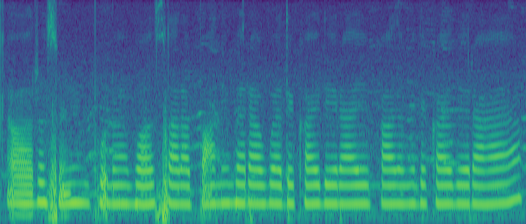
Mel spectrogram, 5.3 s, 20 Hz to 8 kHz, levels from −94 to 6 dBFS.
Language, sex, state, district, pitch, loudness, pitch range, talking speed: Hindi, female, Chhattisgarh, Bilaspur, 205 Hz, -19 LUFS, 205-210 Hz, 225 wpm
